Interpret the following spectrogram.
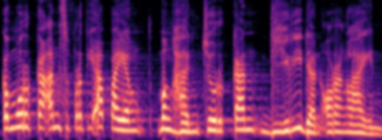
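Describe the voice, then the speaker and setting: A woman gives an interactive sermon to a women's fellowship, her voice a little high. She keeps asking her listeners questions and acts out the lines she quotes. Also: expressive, normal speed. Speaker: vicar preaching to a women's fellowship.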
